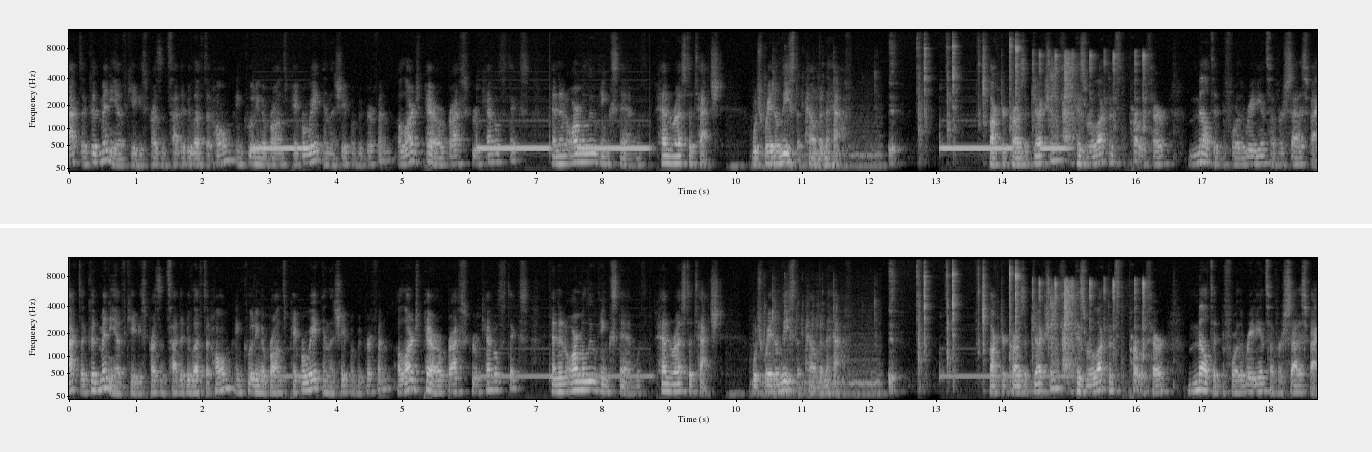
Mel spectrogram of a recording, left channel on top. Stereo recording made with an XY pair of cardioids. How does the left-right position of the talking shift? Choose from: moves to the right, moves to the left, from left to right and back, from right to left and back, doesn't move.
from right to left and back.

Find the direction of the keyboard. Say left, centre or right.
right.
